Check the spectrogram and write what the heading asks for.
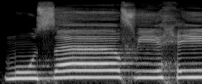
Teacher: ada ya sukun didahului baris kasrah, maka huruf ha kita panjangkan 2 harokat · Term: mad tabi'i dhahiri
